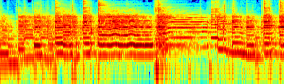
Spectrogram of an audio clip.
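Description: Electric guitar through heavy, maximum-gain distortion plays a solo line of sustained, harmonically rich notes with some wavering vibrato, loud and alone.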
